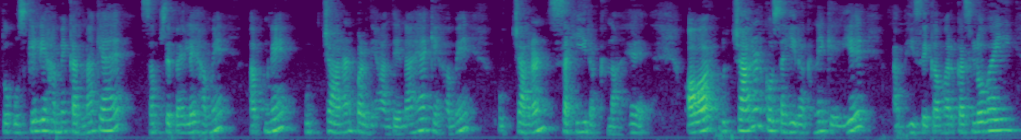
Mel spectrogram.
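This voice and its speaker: A woman's voice: mid-range voice, a little slow, roomy sound, a little hiss or hum. A woman teaching a Hindi lesson to students, calling them children and asking rhetorical questions.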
